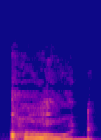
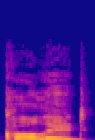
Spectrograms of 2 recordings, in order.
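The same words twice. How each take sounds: First: The ending is just a D sound. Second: The ending is said as an extra syllable. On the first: The speaker calls it right. "You say called" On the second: The speaker calls it wrong. "you don't say like called"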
